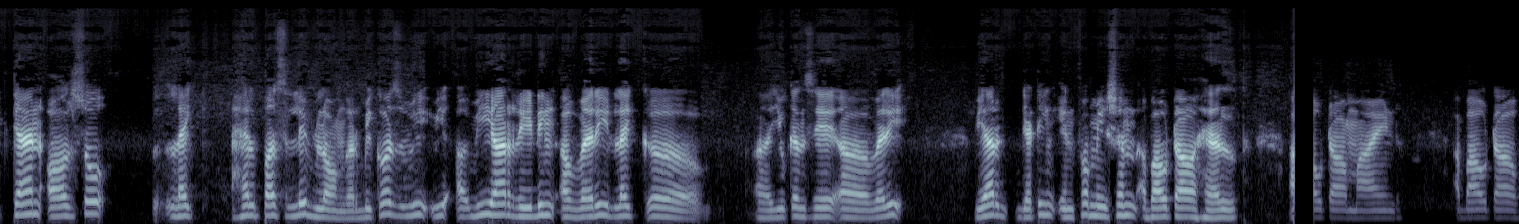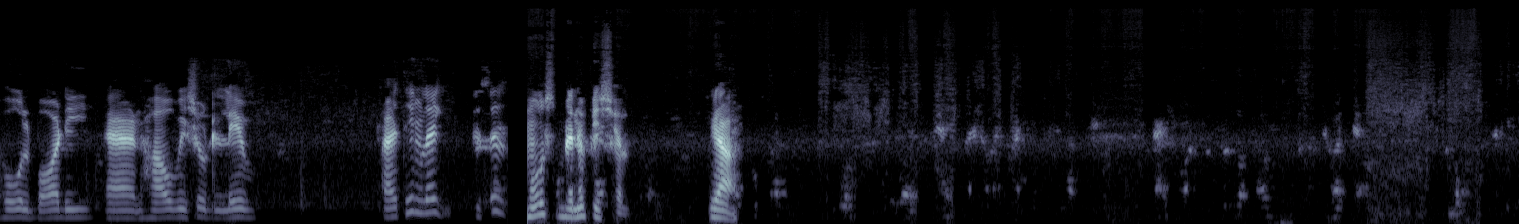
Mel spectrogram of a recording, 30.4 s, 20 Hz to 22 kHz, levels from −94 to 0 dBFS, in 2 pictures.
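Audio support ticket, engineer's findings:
Input switched to a poorer device, 12.94 to 20.47 s. Speech turns dull, nothing above 7.6 kHz, about 5 dB quieter, different noise floor about 50 dB down, 200 ms gap at switch. Likely mid-recording change to narrower-band input.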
